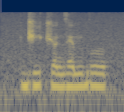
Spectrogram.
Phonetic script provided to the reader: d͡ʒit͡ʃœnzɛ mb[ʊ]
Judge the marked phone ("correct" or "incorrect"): correct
